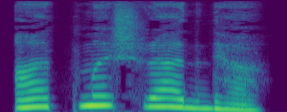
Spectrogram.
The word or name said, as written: ಆತ್ಮಶ್ರಾದ್ಧ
